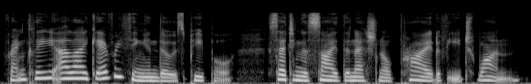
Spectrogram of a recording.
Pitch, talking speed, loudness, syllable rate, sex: 210 Hz, 170 wpm, -18 LUFS, 5.7 syllables/s, female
